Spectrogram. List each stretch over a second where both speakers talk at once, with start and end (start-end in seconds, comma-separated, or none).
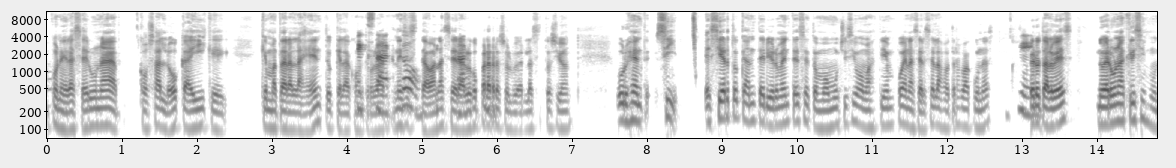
4.1-6.0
